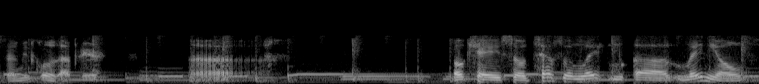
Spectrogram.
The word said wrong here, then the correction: Thessalonians: I guess I said that wrong, 1:4-18 says, but we do not warn you to... No, I don't think that's it, Ms. Elias. You said that wrong, too, so get yourself straight. – Okay. – All right, Thessalonians. That's right.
